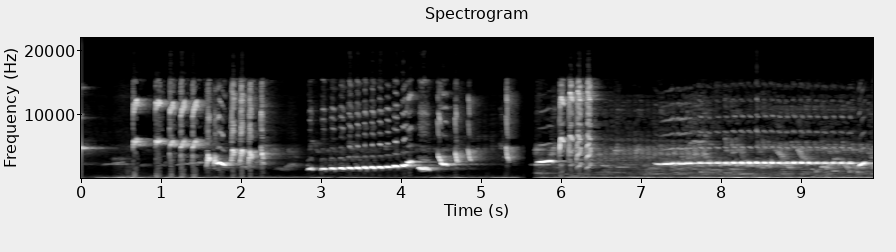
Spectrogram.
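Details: Murai batu, the white-rumped shama, singing its gacor song meant to make other shamas answer: sharp chips and rattles, a long trilled whistle rising slightly, then a sustained buzzy trill, over a low background hum.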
